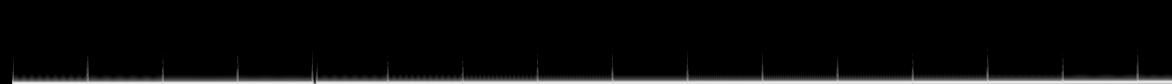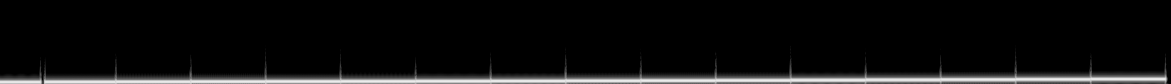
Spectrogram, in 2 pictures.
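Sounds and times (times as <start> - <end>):
bass staircase test tones: 0.1 - 23.4.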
